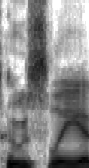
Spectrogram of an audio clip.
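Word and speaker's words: Hoosli: way at h-o-o-s-l-i hoosley i think sometimes i've been pronouncing it hoosley but uh yes hoosley and uh you know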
